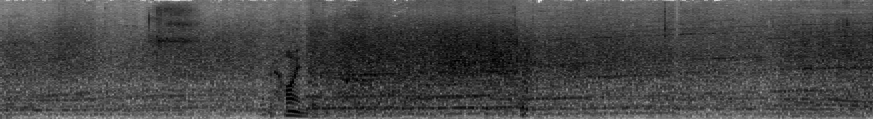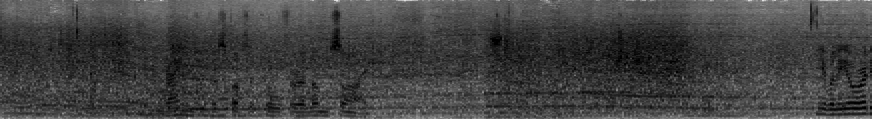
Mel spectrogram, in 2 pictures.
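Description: A racing car engine revs up and down through gear changes.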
